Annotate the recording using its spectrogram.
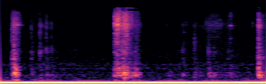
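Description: A steady low hum throughout, with three short rustles of handling, the loudest about a second in.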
